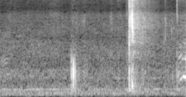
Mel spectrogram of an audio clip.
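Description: A single sharp knock near the end, a cricket bat striking a tennis ball, over a faint low background murmur.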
